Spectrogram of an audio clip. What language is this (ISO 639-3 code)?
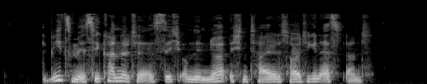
deu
